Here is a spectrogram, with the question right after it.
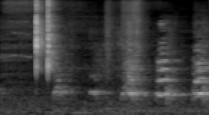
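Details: Two sharp clicks, then three short, bright yaps in quick succession from a Pomeranian called Mi-yu during obedience training.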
